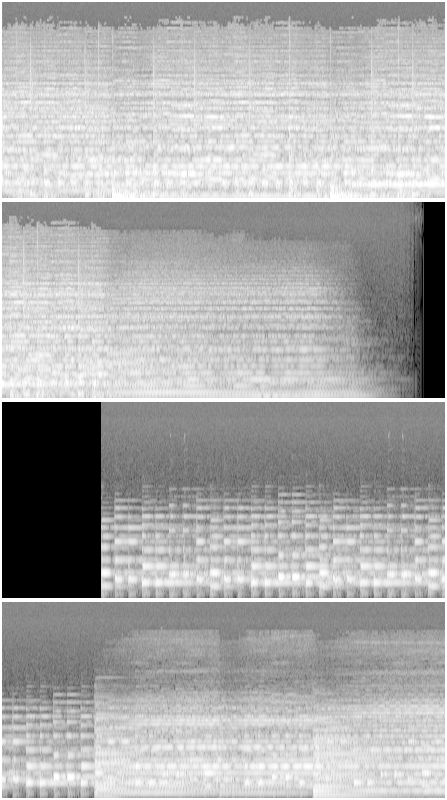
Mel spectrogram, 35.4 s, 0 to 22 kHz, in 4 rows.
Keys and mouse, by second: 0.0 ctrl+b, 1.3 click, 1.5 alt+right click, 1.7 ctrl+middle click, 2.3 alt+shift+right click, 2.6 ctrl+x, 3.2 click, 3.5-5.4 middle drag, 5.4 alt+right click, 5.8 alt+shift+right click, 6.2 alt+q, 6.5-8.1 ctrl+shift+middle drag, 7.5 r, 8.1 click, 8.3 g, 8.9 ctrl+b, 9.7 click, 9.8 alt+right click, 10.1 middle click, 10.6 alt+shift+right click, 11.0 ctrl+x, 11.2-16.5 ctrl+middle drag, 12.8 Tab, 16.5 right click, 16.7-17.0 shift+middle drag, 17.0 right click, 17.3-19.0 ctrl+middle drag, 18.1 Tab, 18.8 2, 19.0 right click, 19.2-20.7 shift+middle drag, 20.7 right click, 21.7 click, 22.7 shift+right click, 23.2 ctrl+right click, 24.1 middle click, 24.5 Tab, 24.6 right click, 24.8 Tab, 25.2 right click, 25.4 middle click, 25.9 3, 26.0 right click, 26.7 ctrl+right click, 26.8-28.4 shift+middle drag, 28.4 ctrl+right click, 28.7-30.3 middle drag, 30.3 ctrl+right click, 30.5-31.9 middle drag, 31.8 shift+d, 31.9 right click, 32.0-34.3 ctrl+middle drag, 33.0 alt+q, 33.7 e, 34.3 click, 34.9 s.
